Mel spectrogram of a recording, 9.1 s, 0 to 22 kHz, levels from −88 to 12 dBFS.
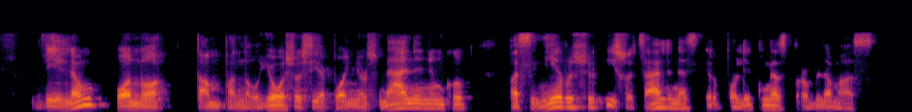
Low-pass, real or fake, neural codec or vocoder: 7.2 kHz; fake; codec, 16 kHz, 2 kbps, X-Codec, HuBERT features, trained on balanced general audio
